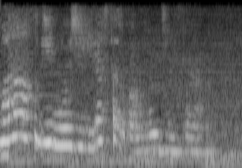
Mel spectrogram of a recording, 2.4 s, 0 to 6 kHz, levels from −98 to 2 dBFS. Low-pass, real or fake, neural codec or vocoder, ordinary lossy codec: 5.4 kHz; fake; codec, 44.1 kHz, 2.6 kbps, SNAC; none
